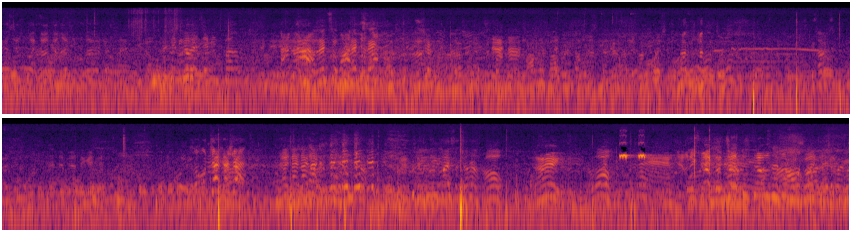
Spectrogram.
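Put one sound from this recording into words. A crowd of men chatters and shouts outdoors, heard from a distance.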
